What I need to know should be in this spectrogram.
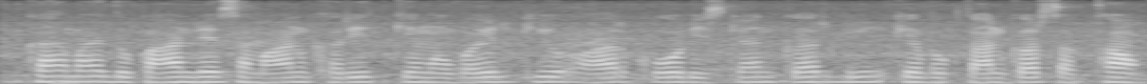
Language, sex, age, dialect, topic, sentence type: Chhattisgarhi, female, 25-30, Central, banking, question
